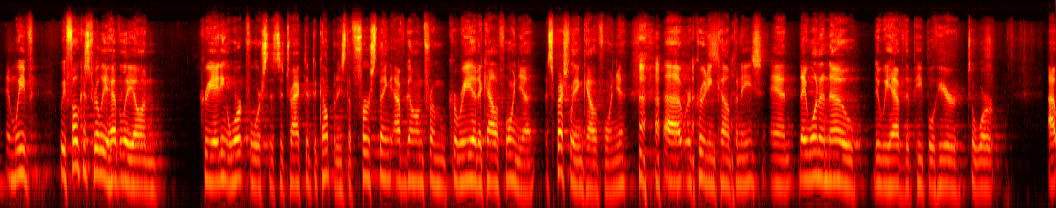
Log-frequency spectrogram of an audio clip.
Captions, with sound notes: And, we focus really heavily on creating a workforce that's attractive to companies. The first thing I've gone from Korea to California, especially in California, (Mike laughing) recruiting companies. And, they wanna know, do we have the people here to work,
